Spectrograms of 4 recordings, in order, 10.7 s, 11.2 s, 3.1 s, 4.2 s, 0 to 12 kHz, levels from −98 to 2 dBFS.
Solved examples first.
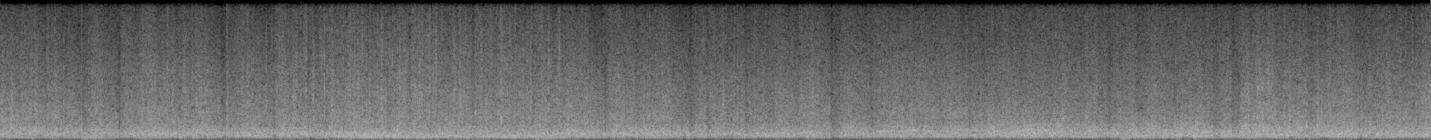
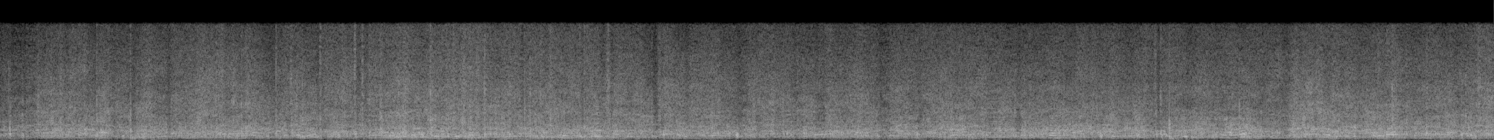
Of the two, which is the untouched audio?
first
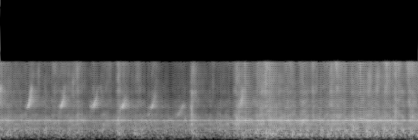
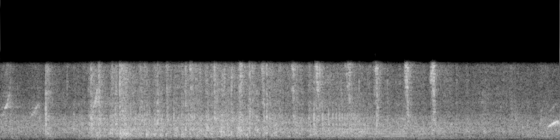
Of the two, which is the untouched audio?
second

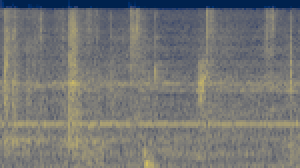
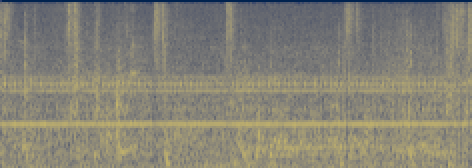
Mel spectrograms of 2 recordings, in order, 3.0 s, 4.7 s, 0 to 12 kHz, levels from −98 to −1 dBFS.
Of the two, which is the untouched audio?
second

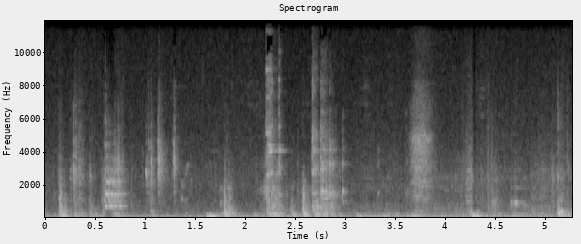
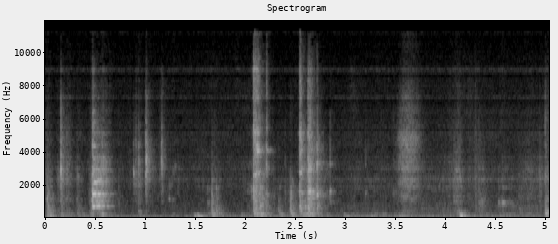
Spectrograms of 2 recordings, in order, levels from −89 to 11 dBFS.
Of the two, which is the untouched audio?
first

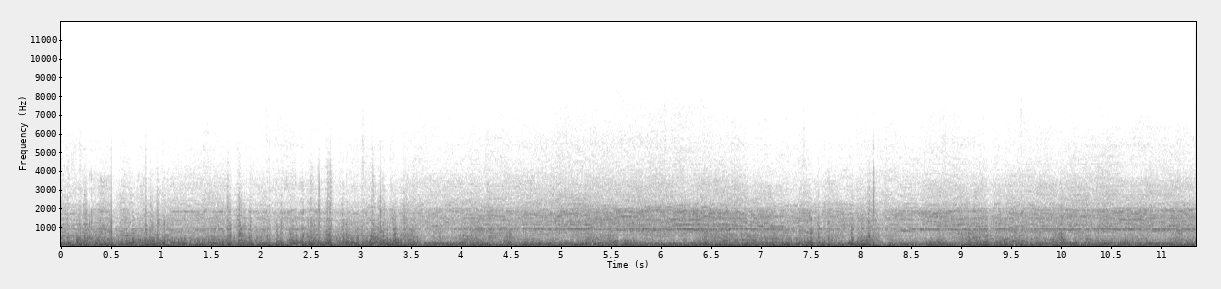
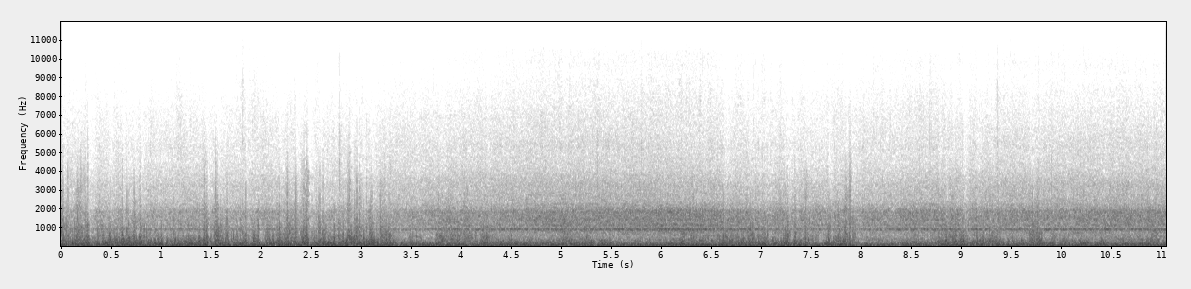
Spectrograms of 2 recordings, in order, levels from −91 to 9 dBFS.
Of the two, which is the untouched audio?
second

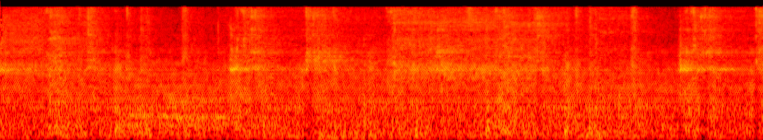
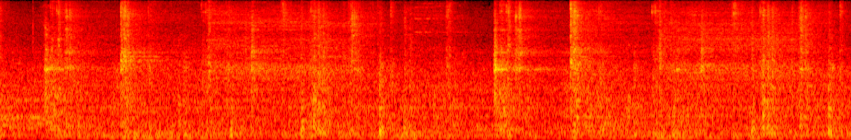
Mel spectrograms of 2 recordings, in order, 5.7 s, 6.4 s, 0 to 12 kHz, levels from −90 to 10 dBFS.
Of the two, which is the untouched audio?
second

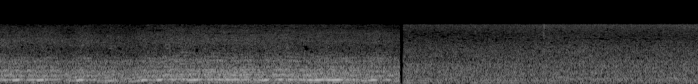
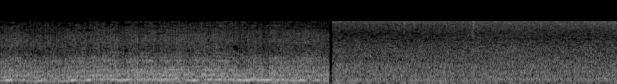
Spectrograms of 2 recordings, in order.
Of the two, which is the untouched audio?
first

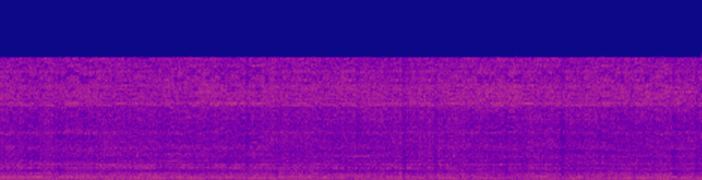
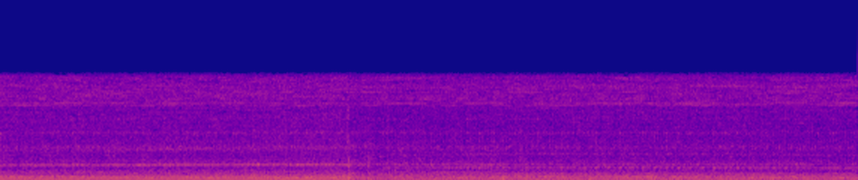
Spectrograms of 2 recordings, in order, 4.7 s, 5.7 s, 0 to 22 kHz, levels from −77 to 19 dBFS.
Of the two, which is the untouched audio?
second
